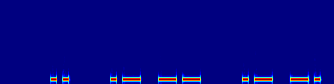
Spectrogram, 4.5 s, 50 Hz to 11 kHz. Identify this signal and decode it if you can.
Morse code, heard as a keyed tone, about 15 wpm, 700 Hz. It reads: I AM AN
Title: Sentences from Top 1000 Words - Review Part 1 - 15wpm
